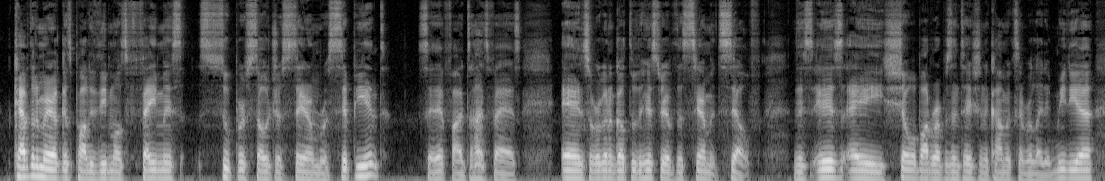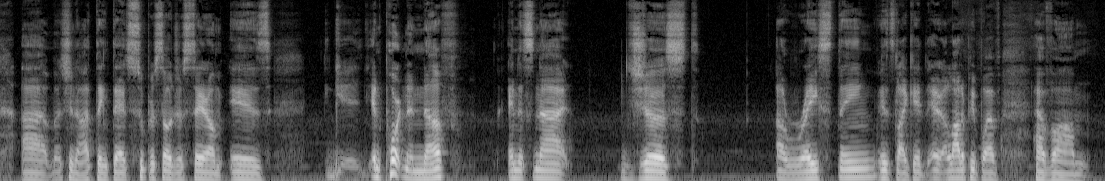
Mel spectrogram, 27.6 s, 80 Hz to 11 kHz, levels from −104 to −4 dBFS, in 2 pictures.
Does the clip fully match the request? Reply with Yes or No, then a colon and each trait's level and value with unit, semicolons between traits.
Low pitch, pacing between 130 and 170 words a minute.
Yes: low, 100 Hz; average, 150 wpm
